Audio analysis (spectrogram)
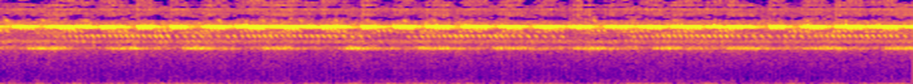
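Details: Crickets trill in quick, shimmering pulses, high and bell-like, with several voices stacked into a steady continuous chorus and little other sound.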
